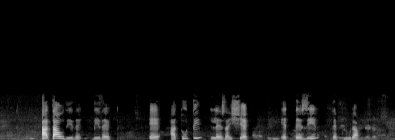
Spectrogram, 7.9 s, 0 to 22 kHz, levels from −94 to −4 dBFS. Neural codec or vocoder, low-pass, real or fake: none; 7.2 kHz; real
